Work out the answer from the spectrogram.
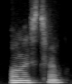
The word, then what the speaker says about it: honesty: But it sounds so strange, had honesty. Honesty. Honesty or an honesty. Yeah, we have sound o, so it's a vowel, so you use n.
